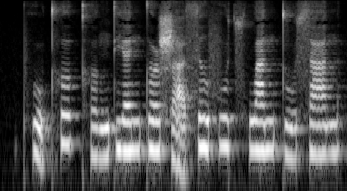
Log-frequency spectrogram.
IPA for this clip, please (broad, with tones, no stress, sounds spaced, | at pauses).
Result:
pʰ ṵ˨˩ t̪ʰ ɤ˥ kʰ ɤ˧˥ ŋ t̪ j ɛ˥ n t̪ ɤ˥ ʂ ä̰˨˩ s ɹ̩˥˧ f u˥˩ t͡sʰ w a˥ n t̪ u˧˥ s a˥ n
